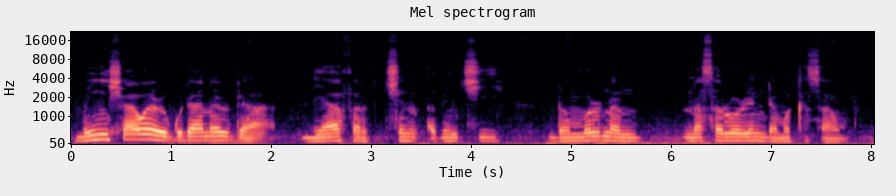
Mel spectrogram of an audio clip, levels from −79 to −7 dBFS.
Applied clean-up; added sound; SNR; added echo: none; Thunder; 20 dB; none.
